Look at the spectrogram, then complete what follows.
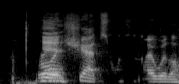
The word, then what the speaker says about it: Schatz: Republican Senator Ron Johnson and Democratic Senator Brian Schatz introduced the legislation in the U.S. Senate Homeland Security and Government Affairs Committee. Is this, you say Brian Schatz? Yes. Oh, dear. Thank you. Spelled like the Schwartz.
